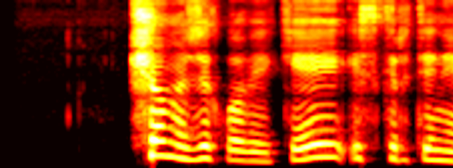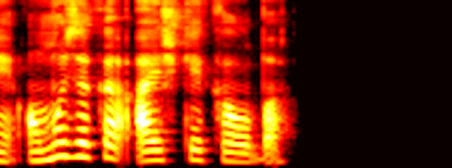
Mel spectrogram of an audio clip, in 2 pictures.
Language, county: Lithuanian, Marijampolė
